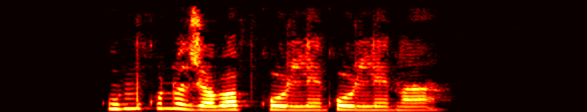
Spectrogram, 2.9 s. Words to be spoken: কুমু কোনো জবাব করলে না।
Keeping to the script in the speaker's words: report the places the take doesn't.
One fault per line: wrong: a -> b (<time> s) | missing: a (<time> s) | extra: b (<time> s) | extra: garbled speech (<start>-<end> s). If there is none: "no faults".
extra: করলে (1.6 s)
